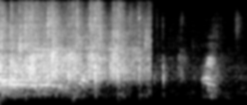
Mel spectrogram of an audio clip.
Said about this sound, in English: Round of applause for my grandma.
